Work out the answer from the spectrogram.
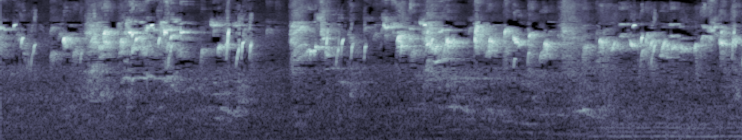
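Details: Caged European goldfinch during breeding, singing a long fast twittering song of high tinkling chirps and buzzy trills, broken by short pauses, with a low hum toward the end.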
